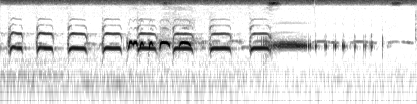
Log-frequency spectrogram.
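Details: Local zebra dove, an active singer used to lure other doves, giving a regular series of rounded coos that speed up into a fading trill over a background hiss.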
